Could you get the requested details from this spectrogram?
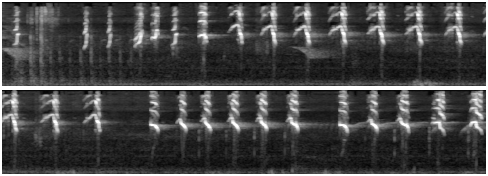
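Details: Long-tailed shrike lure song for a silent caged bird: many short, sharp upslurred notes repeated rapidly and evenly, with a faint low rumble behind.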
